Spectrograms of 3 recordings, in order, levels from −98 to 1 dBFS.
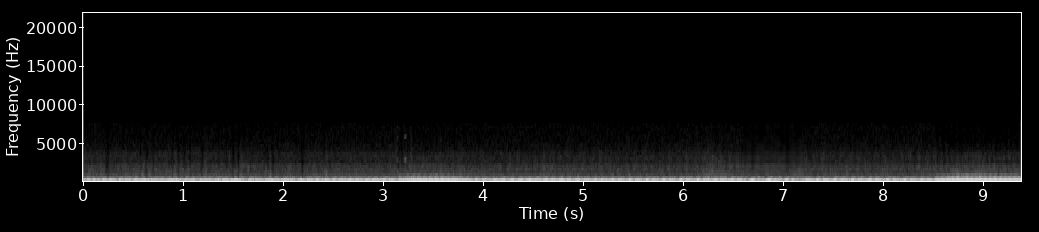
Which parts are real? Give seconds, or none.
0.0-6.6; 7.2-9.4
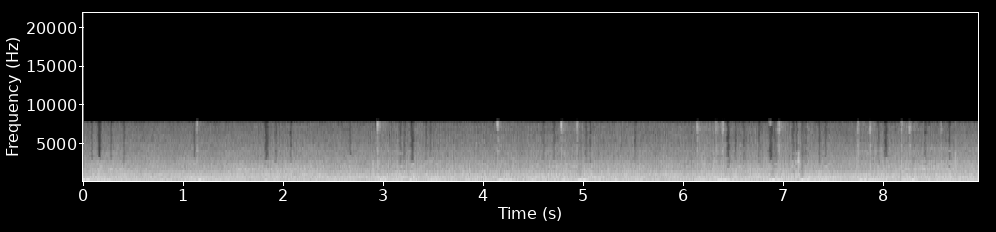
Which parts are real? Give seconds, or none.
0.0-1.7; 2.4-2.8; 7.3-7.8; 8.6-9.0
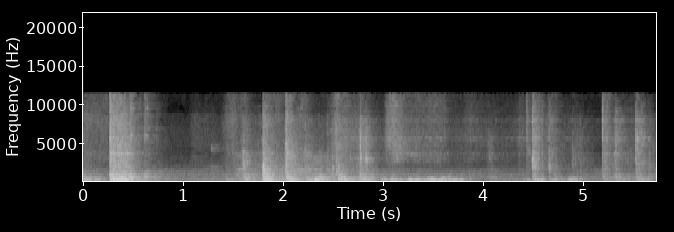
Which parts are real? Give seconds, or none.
0.0-2.6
